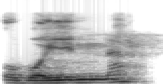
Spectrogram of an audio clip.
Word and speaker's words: Oboyina: Oboyina, I got this pronunciation from my colleagues in West Africa. Is pronounced as Oboyina, is a childless woman in this play.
